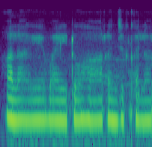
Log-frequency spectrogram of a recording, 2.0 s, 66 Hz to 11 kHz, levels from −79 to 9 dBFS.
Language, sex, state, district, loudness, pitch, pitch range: Telugu, female, Andhra Pradesh, Annamaya, -16 LUFS, 170 Hz, 170-175 Hz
